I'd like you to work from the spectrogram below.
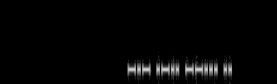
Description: Morse code, heard as a keyed tone, about 51 wpm, 700 Hz. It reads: KL7I
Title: DXCC-100 Call Signs - 4 Characters - Repeated 3x - 50wpm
